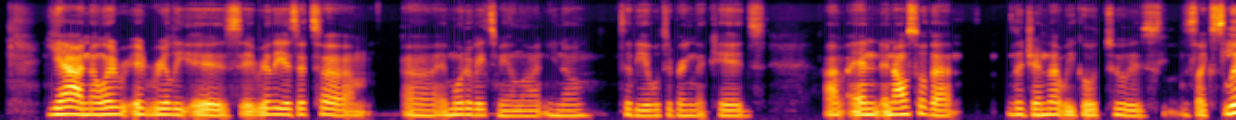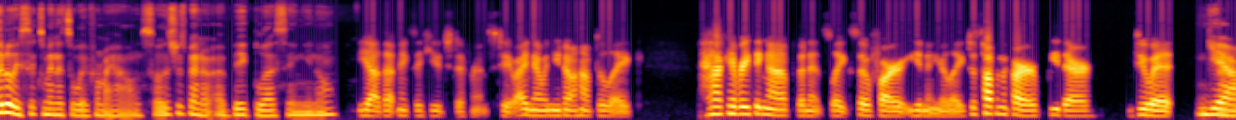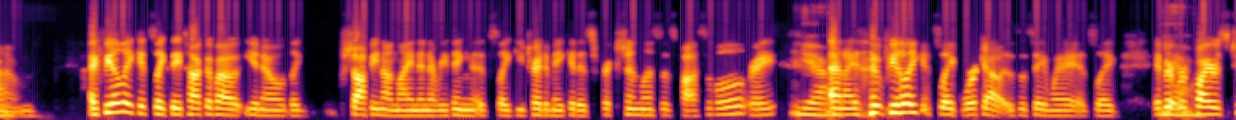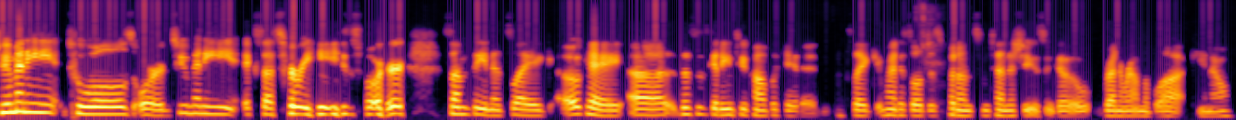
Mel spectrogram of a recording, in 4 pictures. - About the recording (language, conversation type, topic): English, unstructured, How do you stay consistent with your workouts?
- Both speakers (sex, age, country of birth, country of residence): female, 35-39, Mexico, United States; female, 50-54, United States, United States
- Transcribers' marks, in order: distorted speech; static; laughing while speaking: "I feel like, it's, like"; laughing while speaking: "accessories or"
